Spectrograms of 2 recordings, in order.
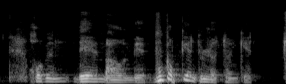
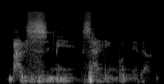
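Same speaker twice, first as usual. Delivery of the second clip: usual speaking voice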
